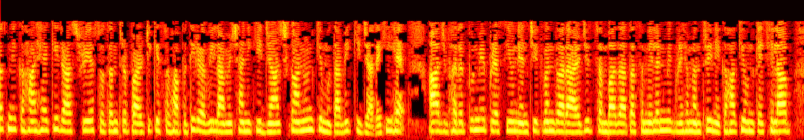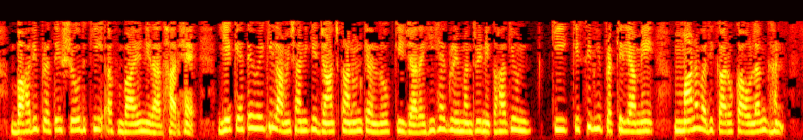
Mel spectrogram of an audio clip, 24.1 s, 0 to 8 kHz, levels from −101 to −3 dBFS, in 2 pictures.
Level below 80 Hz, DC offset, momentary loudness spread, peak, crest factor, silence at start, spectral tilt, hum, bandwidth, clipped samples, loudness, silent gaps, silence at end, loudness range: -66 dBFS; under 0.1%; 5 LU; -4 dBFS; 18 dB; 0 s; -10.5 dB/octave; none; 5.2 kHz; under 0.1%; -22 LUFS; none; 0.3 s; 2 LU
